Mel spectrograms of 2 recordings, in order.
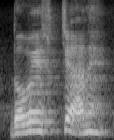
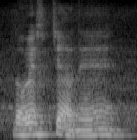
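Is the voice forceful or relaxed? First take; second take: forceful; relaxed. First: It is said forcefully with strong energy. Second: It is said softly with little energy. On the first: The speaker sounds harsh and pressuring. The speaker calls it wrong. "이렇게 말하지 말고" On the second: The speaker sounds gentle and not pressuring. The speaker calls it right. "그냥 힘을 빼라고요"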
